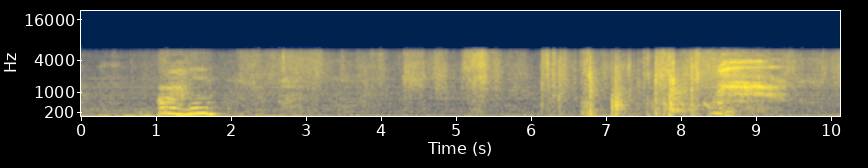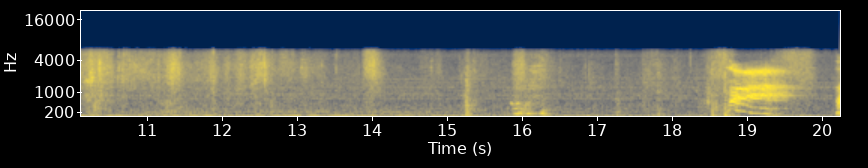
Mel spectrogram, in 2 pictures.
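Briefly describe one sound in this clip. A young man grunts and breathes heavily with effort nearby.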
